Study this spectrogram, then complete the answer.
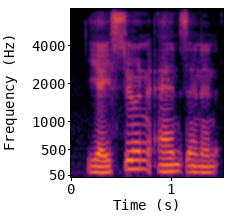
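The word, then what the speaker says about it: Ἰησοῦν: Jesus I would say yay soon yay soos is Jesus's name used as the subject in Greek obviously yay soon is Jesus's name used as an object notice the difference yay soos ends in an S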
